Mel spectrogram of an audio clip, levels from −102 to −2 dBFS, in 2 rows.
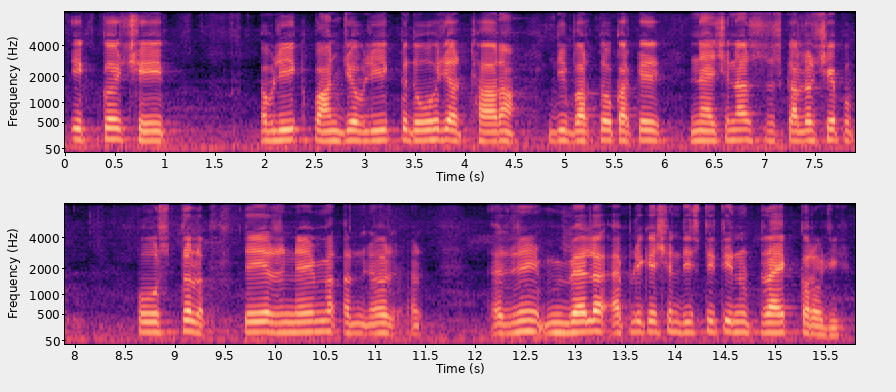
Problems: background sounds at intervals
